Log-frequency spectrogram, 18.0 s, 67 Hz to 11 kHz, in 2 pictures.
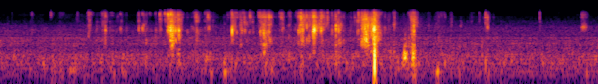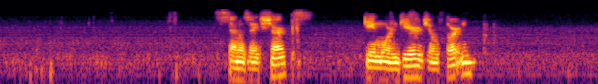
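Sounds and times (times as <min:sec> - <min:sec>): wrapper tearing and crinkling: 0:01.3 - 0:07.4.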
